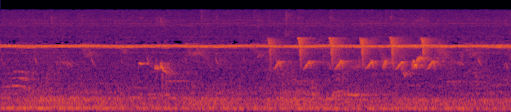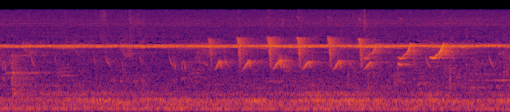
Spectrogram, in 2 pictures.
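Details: Red-whiskered bulbul, white-cheeked, singing a combative challenge song at a fight trap where a lure bird provokes rivals: bursts of rapid, bright chirped notes repeated about three per second in two runs, over a steady shrill insect whine and low rumbling background.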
